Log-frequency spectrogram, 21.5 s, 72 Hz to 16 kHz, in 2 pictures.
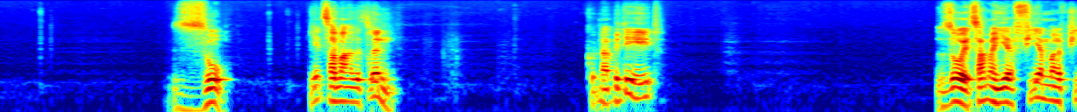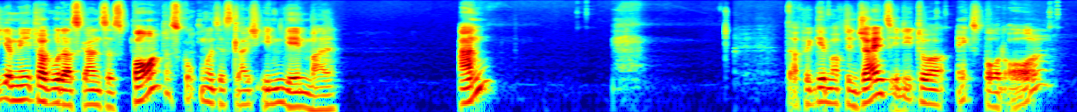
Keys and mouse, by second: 1.8 click, 2.1 middle click, 3.2 ctrl+s, 7.5-9.5 middle drag, 11.3-13.5 middle drag, 13.9 ctrl+s, 16.5 click, 18.9-20.3 drag.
